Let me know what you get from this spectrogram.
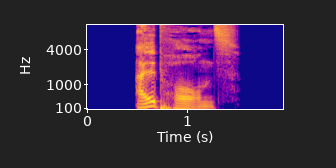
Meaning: genitive singular of Alphorn
- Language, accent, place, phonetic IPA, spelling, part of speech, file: German, Germany, Berlin, [ˈalpˌhɔʁns], Alphorns, noun, De-Alphorns.ogg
